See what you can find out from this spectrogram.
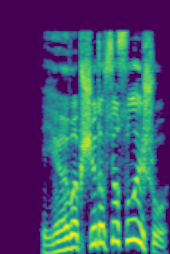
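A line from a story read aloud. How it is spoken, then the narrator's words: Father's wounded-bison roar. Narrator (Russian): раненым бизоном взревел отец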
